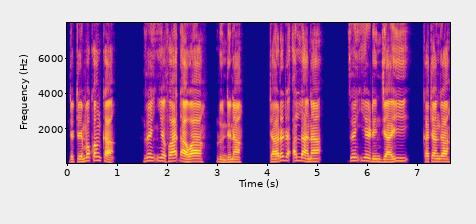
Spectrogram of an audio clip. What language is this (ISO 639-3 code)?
hau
